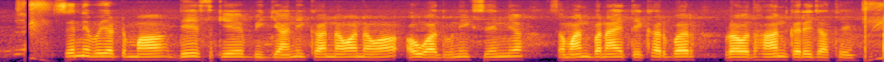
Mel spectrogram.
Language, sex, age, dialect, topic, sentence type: Chhattisgarhi, male, 18-24, Western/Budati/Khatahi, banking, statement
